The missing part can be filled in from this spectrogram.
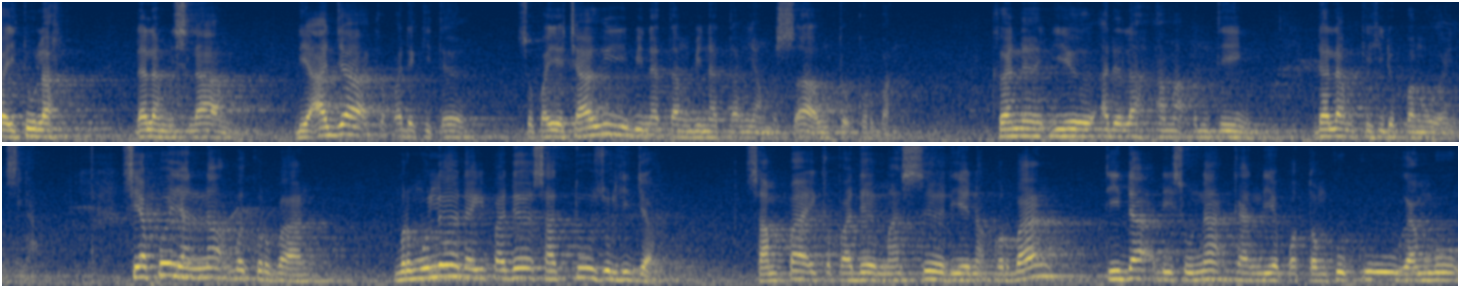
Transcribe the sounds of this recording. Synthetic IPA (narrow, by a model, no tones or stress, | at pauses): ait̪ulah | dalamislam | diaad͡ʒakəpadakit̪ə | supajat͡ʃaɾibinat̪aŋbinat̪aŋjaŋbəsaɾunt̪ʊʔkɔrba̰ŋ | kəɾanə̃iəadalahamaʔpənt̪ɪŋ | dalamkəɦidupanuɾa̰ŋḭsla̰m | siapəjaŋnaʔbərkɔrban | bərmũlədaɾipadasat̪uzulɦid͡ʒa | sampajkəpadamãsədiənaʔkɔrban | t̪idaʔdisunaʔkandiəpɔt̪ɔŋkukuɣambʊʔ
